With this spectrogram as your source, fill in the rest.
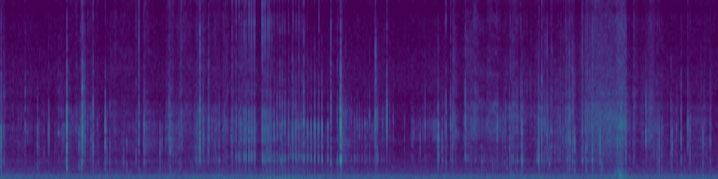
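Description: Long manicured fingernails tap and scratch across the faces and edges of a flat, rectangular, orange printed paperboard sleeve from a Chocolove chocolate bar, held in both hands with the bar still inside. Quiet, dry, bright clicks and scratchy crinkling rustles come in quick, irregular bursts with almost no ring, over a faint steady low hum.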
